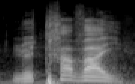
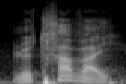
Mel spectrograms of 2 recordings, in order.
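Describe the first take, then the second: The two takes are said the same way.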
